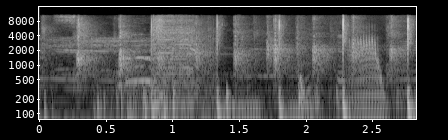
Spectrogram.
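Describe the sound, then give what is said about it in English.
An audience claps steadily for a performer's first time, a dense patter of many hands with sharp louder slaps popping out now and then, with some cheering voices mixed into the applause. “Keep clapping because it was her first time.”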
